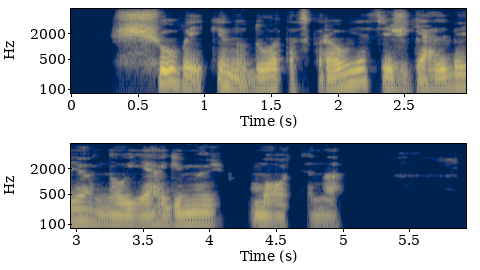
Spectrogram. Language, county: Lithuanian, Kaunas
